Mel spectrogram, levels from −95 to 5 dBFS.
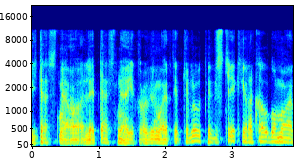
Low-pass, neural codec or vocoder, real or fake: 10.8 kHz; codec, 24 kHz, 1.5 kbps, HILCodec; fake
